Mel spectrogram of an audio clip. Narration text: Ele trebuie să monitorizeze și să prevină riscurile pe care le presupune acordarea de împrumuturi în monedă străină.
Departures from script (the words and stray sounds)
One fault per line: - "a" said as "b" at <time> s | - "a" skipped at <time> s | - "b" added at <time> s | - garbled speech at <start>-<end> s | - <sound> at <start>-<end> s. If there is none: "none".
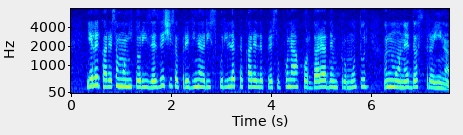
- "trebuie" said as "care" at 0.5 s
